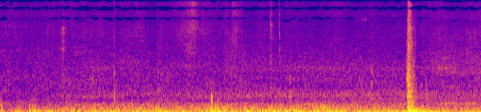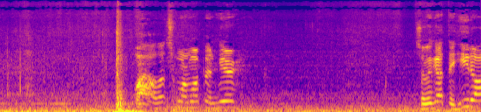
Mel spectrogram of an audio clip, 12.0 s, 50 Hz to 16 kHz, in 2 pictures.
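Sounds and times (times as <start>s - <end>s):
engine idling rumble: 0.0s - 12.0s.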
